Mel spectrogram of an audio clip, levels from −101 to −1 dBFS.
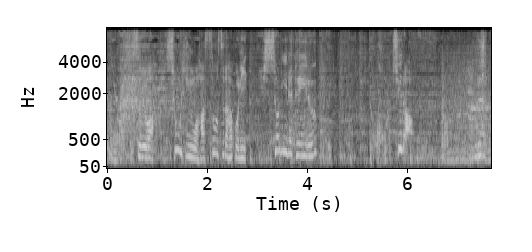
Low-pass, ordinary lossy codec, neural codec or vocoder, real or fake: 7.2 kHz; none; vocoder, 22.05 kHz, 80 mel bands, HiFi-GAN; fake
